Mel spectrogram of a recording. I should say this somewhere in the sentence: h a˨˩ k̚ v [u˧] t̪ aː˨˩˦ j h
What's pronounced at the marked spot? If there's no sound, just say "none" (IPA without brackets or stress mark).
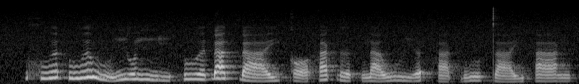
u˧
